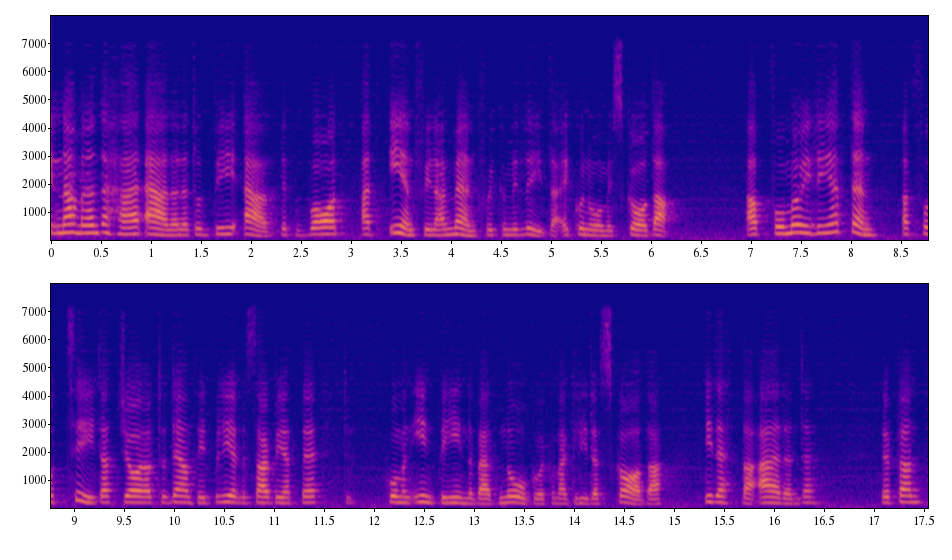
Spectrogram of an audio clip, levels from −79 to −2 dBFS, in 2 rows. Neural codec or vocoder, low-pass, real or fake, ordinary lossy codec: codec, 16 kHz, 0.2 kbps, FocalCodec; 7.2 kHz; fake; none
